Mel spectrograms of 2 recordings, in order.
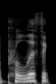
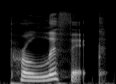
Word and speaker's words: prolific: It has three syllables: pro, liic, prolific. The stress is on the middle syllable, li, so it's prolific.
